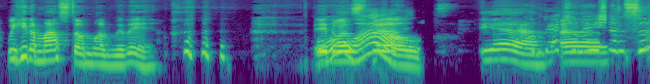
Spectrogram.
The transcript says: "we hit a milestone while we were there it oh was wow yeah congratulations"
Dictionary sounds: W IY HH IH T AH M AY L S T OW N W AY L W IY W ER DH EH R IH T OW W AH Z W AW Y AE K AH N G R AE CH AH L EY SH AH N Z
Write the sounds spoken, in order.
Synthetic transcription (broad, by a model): W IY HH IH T AH M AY S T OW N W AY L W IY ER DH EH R IH T W AH Z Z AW Y AE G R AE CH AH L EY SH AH N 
